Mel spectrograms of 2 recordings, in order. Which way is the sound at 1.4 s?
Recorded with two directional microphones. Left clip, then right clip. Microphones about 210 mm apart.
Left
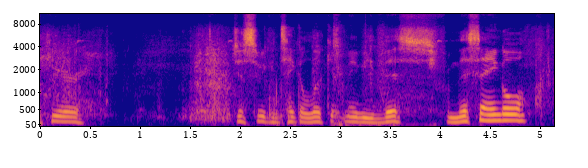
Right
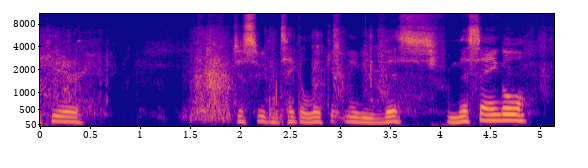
30° left (ahead or behind).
